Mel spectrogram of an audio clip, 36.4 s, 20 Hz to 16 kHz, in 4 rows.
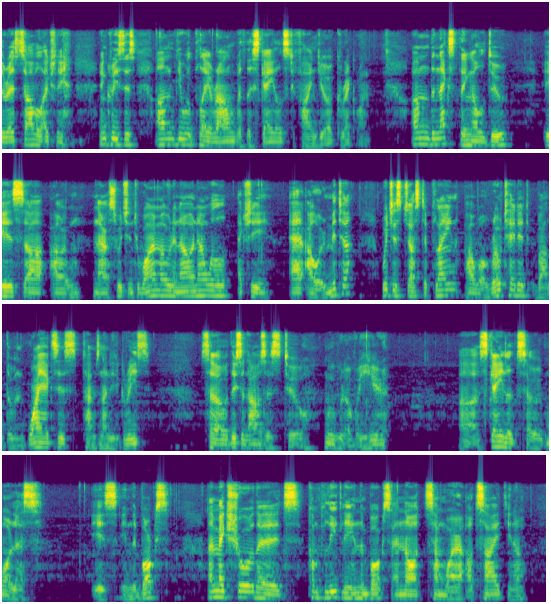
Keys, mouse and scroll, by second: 2.9 ctrl+a, 7.5 a, 8.6 z, 11.7 shift+a, 15.0 r, 20.2 KP_1, 21.0 KP_5, 25.0 s, 26.3 click, 26.7-28.1 middle drag, 27.5 s, 28.1 click, 28.7 click, 29.1 KP_7, 32.0 s.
